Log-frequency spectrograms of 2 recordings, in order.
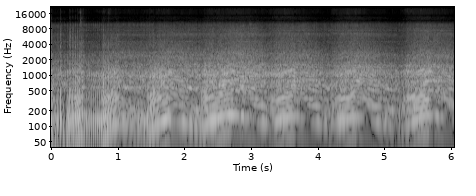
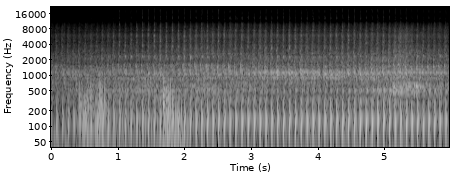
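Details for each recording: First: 1972 Honda SL125 warming up with the airbox off, rust blowing from the long-unused exhaust: small single revs with a loud, raspy, open exhaust that gets harsher with throttle, from a hole in the bottom of the muffler; valves also sound tappy, set loose. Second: 1972 Honda SL125 single-cylinder idling with the airbox off, so intake air is audible: even, steady putter at about four beats a second, no knocks or misses; nice and quiet stock, healthy idle.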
